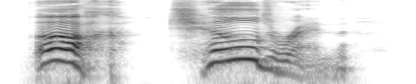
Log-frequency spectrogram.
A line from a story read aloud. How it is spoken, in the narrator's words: Tsunade growled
